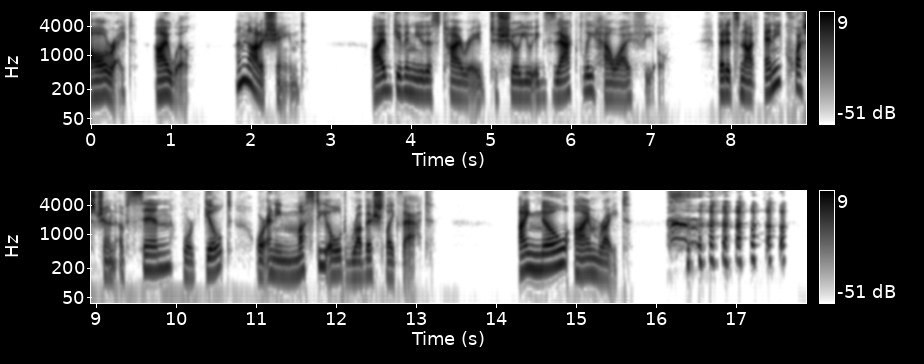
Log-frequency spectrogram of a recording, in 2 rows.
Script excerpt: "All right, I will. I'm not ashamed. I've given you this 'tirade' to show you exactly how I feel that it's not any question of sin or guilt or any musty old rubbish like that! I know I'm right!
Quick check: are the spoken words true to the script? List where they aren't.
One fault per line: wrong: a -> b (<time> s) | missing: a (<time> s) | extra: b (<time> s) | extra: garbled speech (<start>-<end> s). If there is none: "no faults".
no faults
